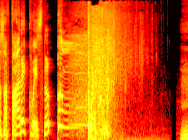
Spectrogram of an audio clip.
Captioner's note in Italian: splat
